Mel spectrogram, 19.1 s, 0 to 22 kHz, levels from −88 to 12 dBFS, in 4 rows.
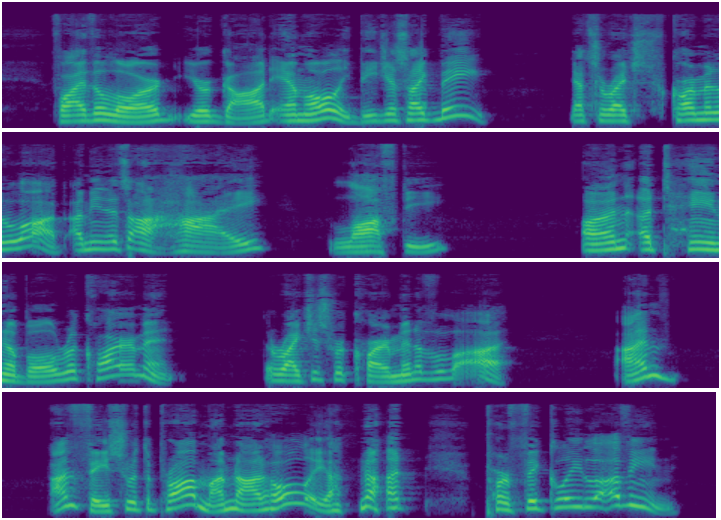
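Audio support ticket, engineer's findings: Engineer's findings: no audible fault found in the speech audio.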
